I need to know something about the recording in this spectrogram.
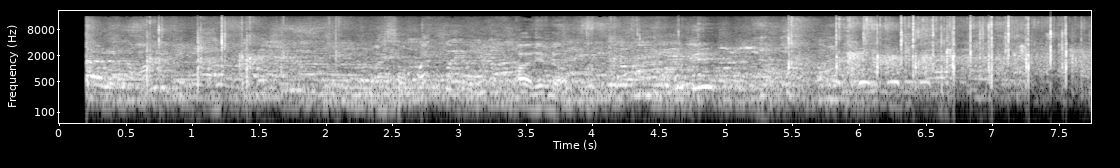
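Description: A crowd of adults chatters in an echoing hall.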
